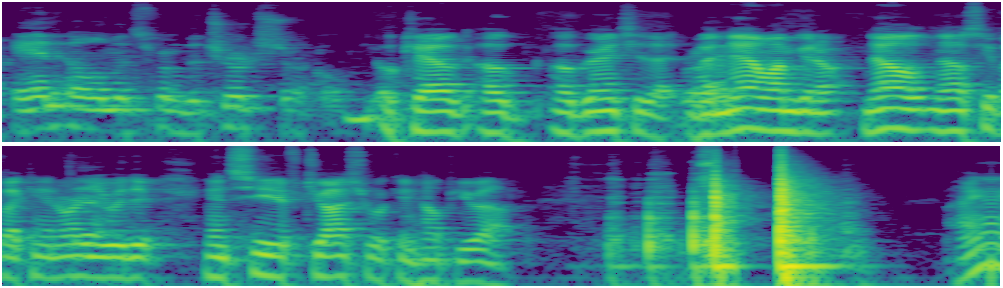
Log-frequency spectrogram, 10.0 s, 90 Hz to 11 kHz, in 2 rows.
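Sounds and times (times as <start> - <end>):
speech: 0.1 - 8.7
coasters being flipped over on a table: 8.1 - 9.4.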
